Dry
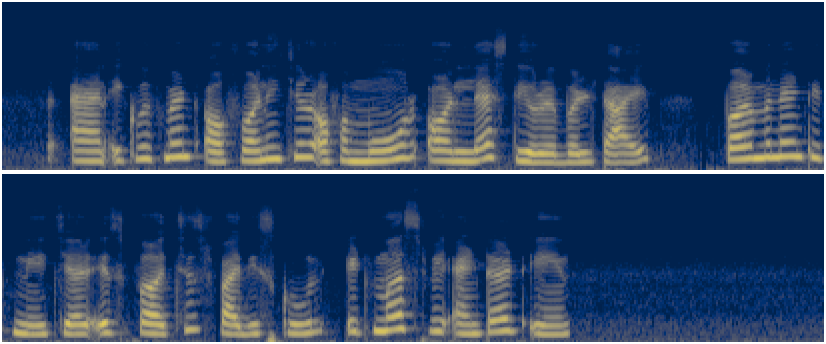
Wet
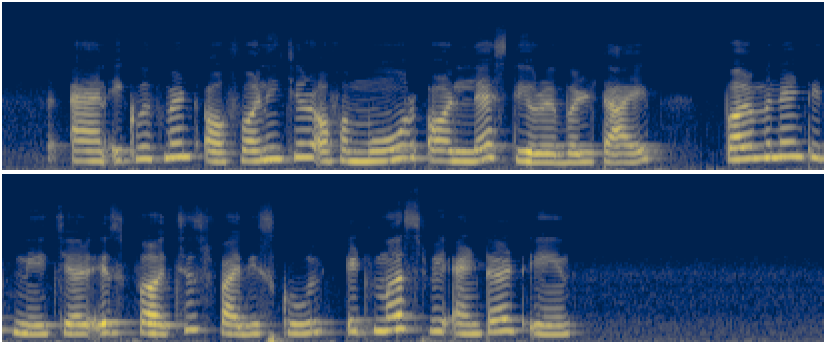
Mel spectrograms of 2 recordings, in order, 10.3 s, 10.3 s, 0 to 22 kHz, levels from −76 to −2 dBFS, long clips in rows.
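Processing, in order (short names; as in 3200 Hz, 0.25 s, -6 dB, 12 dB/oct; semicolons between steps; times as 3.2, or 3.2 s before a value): notches 60/120/180/240/300/360/420/480/540/600 Hz; in parallel at -0.5 dB: level quantiser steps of 15 dB; on the sum: gain -1 dB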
